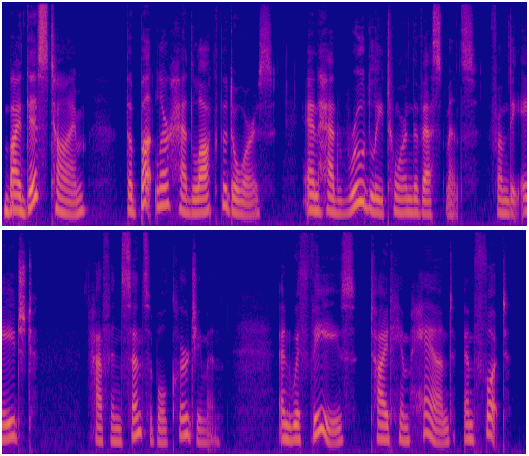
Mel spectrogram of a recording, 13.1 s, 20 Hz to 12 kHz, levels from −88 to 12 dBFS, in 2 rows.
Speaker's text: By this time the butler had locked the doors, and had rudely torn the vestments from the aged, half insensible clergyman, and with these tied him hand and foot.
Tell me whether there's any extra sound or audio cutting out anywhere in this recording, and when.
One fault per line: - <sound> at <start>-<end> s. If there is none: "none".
none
